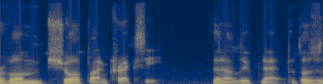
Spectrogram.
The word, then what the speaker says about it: Crexi: This is Crexi. It's spelled CREXI.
